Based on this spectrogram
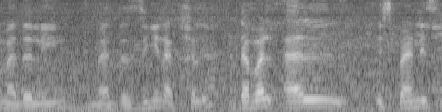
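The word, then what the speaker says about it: Medellín: फिलहाल इस वक्त मैं हूँ क्यूबा की हवाना एयरपोर्ट पे, और मैं फ्लाई कर रहा हूँ मेदेलीन actually. Double L Spanish में जे या वाई प्रोनाउंस करते हैं, डिपेंड करता है सिचुएशन पे।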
